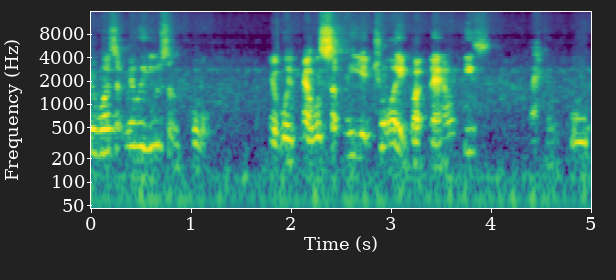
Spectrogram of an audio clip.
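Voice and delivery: emotional, choked-up voice catching, near breaking. Telling how a sick pet stopped using the pool: choked up. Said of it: "I'm gonna get choked up now".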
